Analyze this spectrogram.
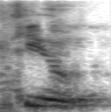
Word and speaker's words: Keiu: manager, and from Keiu from St. Louis Game Time, or Blues Game Time, right? St. Louis Game Time, and my last name is pronounced Keiu, like the letter Q.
